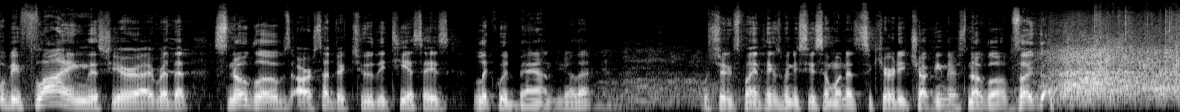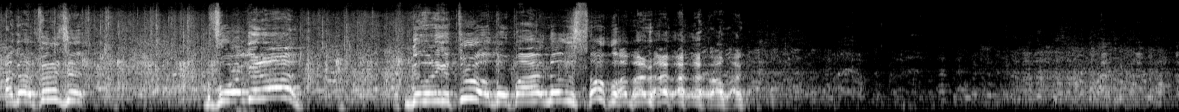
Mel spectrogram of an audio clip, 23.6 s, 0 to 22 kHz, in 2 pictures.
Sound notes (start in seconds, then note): 5.2 audience groans; 9.8 laughter and applause; 10.7 drunken voice; 17.8 light laughter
